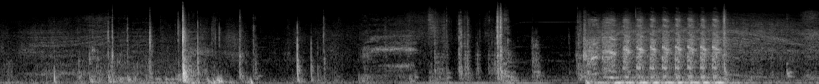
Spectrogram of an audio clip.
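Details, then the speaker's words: Rover 416 GTi with intermittent cutting out and lack of power; after parts were refitted it now cranks for about 1.5 seconds but won't start at all; owner suspects the distributor. "that's interesting it doesn't even start at all now is that a good thing or a bad thing does that mean whatever it is i've made worse or better"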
